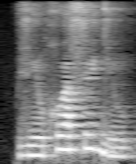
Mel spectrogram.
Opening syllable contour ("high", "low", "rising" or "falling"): low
